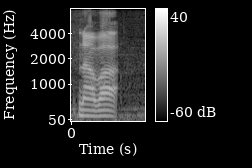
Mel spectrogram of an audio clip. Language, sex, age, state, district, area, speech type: Sanskrit, male, 18-30, Karnataka, Chikkamagaluru, rural, read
